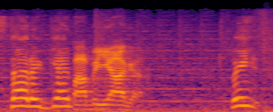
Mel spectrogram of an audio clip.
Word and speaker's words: Baba Yaga: How do you pronounce that again? Baba Yaga. Wait, Bayaga, whatever. Baba Yaga, yep.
